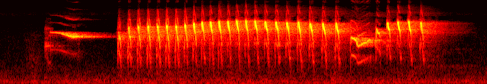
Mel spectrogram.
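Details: Loud kapas tembak white-eye song recorded as a master for training other birds: a brief clear whistle, then a rapid, evenly pulsed buzzy trill of about three seconds with a short twisting break near its end.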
